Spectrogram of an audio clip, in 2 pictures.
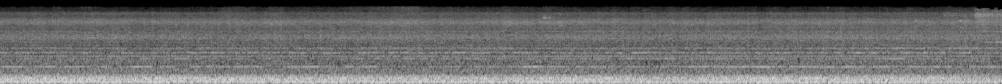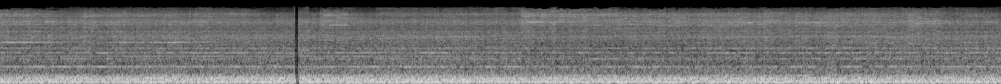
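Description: A diesel locomotive engine drones steadily as a train rolls along.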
